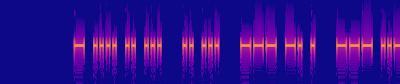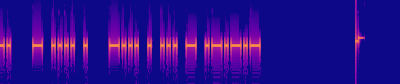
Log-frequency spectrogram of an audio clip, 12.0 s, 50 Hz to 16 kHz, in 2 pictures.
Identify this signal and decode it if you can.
Morse code, heard as a keyed tone, about 25 wpm, 700 Hz. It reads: THIS IS ONE OF THE BEST.
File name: practice / 25wpm / Sentences with 4-Word Phrases - 25wpm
